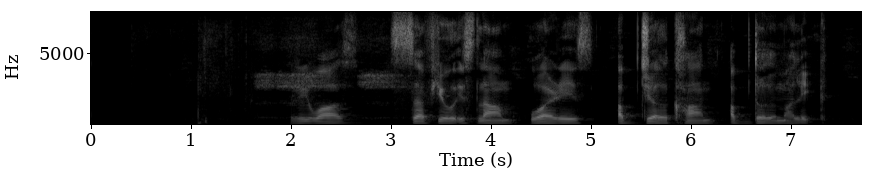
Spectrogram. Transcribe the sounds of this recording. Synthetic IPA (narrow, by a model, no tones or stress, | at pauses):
ɾiwazsɐfʰjulislamwaɾiz | ɐb̚d͡ʒɐlkʰanɐb̚dulmalik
